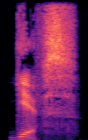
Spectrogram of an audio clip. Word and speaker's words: GIFs: The future of advertising could be, hard G, GIFs. – We hear you, Kai Ryssdal, and we have chosen to pronounce the word as GIFs.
